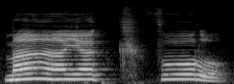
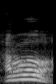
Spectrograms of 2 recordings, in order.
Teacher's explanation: Ru tebal, awas. Tebal kerongkongnya agak disempitkan.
